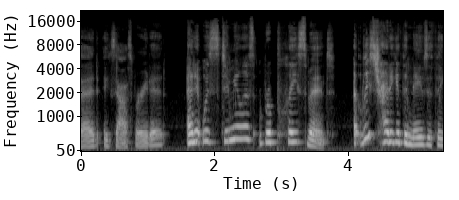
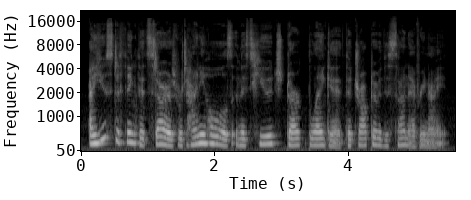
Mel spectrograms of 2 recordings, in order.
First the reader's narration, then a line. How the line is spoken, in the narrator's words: Chris said quietly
